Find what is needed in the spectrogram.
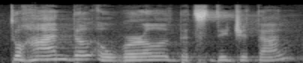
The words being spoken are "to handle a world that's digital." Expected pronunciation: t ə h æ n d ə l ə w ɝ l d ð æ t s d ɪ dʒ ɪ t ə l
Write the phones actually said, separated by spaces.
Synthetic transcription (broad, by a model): t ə h æ n d ə l ə w ɝ l d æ t s d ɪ dʒ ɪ t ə l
